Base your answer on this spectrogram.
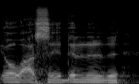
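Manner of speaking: low, level, angry monotone drone. Showing how not to give a partner correction, angry monotone voice. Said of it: "in an angry, monotone voice like".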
